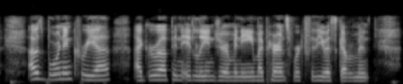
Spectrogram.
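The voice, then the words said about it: American accent. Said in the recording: “I have the American accent”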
